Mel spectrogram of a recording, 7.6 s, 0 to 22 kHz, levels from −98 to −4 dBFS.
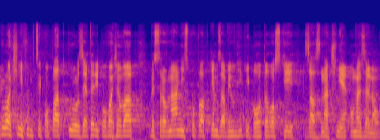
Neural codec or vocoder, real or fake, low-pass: codec, 44.1 kHz, 2.6 kbps, SNAC; fake; 10.8 kHz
